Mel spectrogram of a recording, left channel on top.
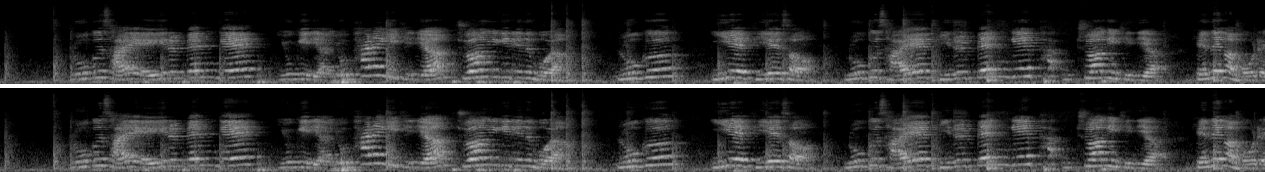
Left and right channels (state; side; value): normal; both; correlation 0.82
